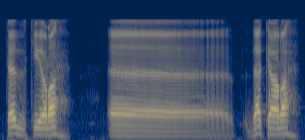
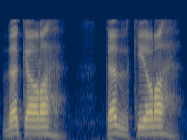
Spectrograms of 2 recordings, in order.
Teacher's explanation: فلا نقف بفتحة على نهايتها، نحقق همس الهاء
